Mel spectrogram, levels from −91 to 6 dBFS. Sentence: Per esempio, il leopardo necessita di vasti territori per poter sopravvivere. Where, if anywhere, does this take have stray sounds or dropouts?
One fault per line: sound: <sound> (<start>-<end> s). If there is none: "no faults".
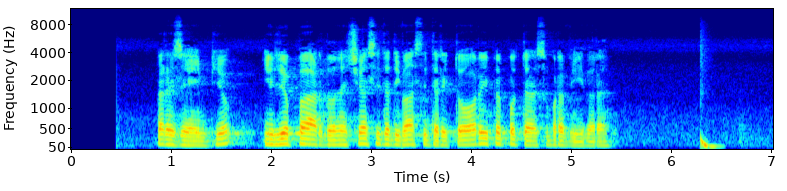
sound: thud (6.3-6.6 s)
